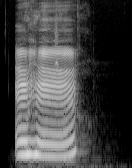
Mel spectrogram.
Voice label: girl saying mmhm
